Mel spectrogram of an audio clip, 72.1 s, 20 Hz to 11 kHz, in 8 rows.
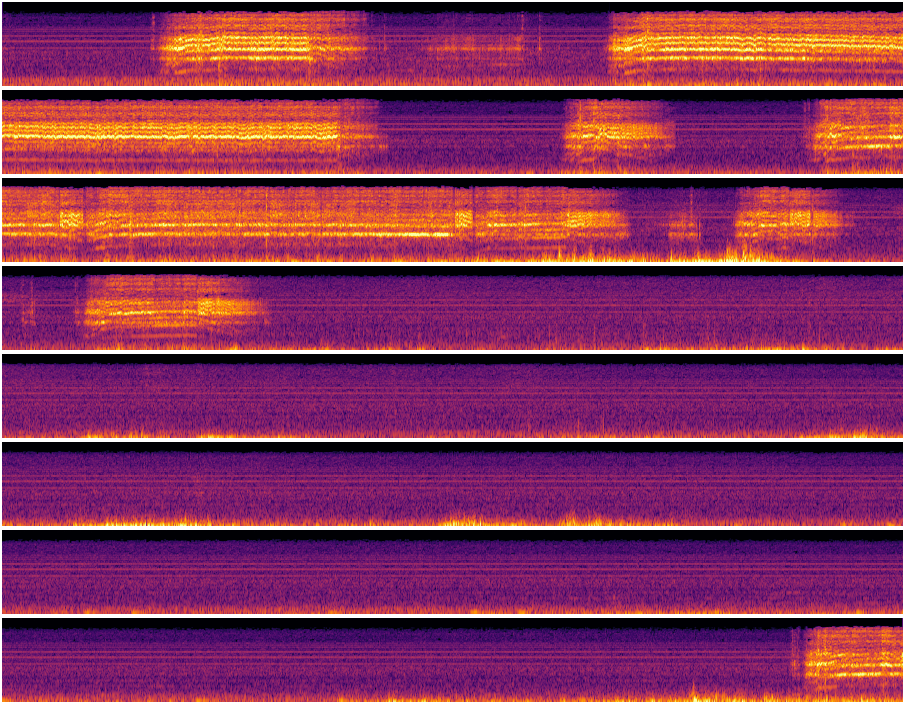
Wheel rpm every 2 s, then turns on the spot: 10, 100, 20, 120, 160, 160, 60, 20, 30, 140, 160, 140, 30, 20, 70, 0, 0, 0, 0, 0, 0, 0, 0, 0, 0, 0, 0, 0, 0, 0, 0, 0, 0, 0, 0, 60.
none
